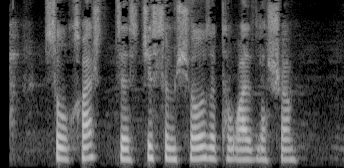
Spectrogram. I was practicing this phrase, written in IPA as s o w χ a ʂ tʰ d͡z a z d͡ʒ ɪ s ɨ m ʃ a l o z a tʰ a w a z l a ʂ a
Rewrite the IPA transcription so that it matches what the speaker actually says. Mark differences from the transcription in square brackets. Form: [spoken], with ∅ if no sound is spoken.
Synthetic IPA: s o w χ a ʂ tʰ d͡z a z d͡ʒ ɪ s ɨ m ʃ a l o z a tʰ a w a z l a ʂ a

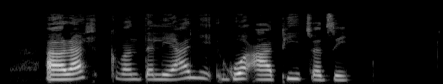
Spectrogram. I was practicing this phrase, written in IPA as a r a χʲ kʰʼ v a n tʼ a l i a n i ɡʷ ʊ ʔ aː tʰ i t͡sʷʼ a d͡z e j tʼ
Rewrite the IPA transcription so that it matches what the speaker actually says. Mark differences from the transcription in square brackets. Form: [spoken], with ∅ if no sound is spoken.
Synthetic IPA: a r a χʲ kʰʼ v a n tʼ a l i a n i ɡʷ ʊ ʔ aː [pʰ] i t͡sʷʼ a d͡z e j tʼ

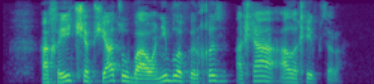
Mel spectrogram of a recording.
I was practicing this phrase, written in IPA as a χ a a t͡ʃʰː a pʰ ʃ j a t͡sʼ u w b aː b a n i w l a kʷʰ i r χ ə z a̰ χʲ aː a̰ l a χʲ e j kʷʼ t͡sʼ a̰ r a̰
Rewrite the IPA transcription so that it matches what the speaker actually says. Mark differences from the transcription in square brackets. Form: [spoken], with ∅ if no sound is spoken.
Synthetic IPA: a χ a [i] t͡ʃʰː a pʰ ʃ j a t͡sʼ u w b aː [w] a n i [b] l a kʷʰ i r χ ə z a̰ χʲ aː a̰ l a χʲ e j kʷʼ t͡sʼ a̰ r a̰

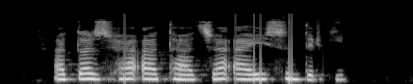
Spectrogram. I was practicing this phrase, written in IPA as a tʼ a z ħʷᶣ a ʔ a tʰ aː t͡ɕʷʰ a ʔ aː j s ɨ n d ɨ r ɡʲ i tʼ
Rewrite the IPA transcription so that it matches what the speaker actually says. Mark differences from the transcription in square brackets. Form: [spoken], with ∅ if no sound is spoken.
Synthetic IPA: a tʼ a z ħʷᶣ a ʔ a tʰ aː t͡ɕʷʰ a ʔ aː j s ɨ n d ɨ r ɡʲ i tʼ

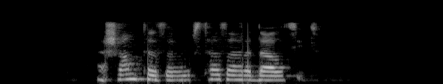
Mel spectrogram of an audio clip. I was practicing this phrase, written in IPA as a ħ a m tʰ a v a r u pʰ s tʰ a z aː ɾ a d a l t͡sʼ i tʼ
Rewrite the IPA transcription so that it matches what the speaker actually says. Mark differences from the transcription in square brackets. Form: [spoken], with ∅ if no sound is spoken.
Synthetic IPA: a [ʂ] a m tʰ a [z] a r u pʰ s tʰ a z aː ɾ a d a l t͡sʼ i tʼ

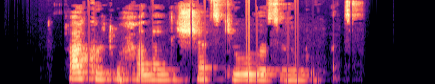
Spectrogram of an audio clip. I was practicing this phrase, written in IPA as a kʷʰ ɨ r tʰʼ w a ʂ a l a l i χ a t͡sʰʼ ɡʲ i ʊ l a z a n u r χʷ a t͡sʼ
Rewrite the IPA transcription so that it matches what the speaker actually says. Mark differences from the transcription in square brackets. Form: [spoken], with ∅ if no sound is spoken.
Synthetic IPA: a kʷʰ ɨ r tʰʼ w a [ħ] a l a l i [ʃ] a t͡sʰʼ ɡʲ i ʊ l a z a n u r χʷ a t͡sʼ

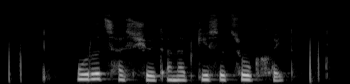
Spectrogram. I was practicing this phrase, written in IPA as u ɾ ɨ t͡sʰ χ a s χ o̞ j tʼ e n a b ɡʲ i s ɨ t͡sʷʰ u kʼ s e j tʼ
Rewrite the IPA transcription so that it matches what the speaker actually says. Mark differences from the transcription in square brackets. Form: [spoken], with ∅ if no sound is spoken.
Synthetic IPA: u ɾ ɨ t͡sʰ [ħ] a s [ʃ] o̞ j tʼ [a] n a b ɡʲ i s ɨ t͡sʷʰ u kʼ [χ] e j tʼ

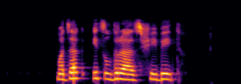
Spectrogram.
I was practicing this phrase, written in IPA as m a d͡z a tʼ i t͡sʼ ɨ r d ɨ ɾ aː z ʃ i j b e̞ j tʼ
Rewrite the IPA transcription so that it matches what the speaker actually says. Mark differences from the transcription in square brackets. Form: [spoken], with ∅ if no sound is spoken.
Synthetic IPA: m a d͡z a [kʼ] i t͡sʼ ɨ [l] d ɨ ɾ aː z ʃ [e] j b e̞ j tʼ

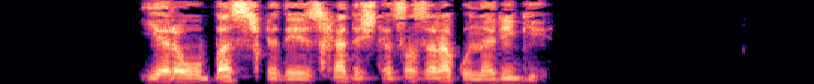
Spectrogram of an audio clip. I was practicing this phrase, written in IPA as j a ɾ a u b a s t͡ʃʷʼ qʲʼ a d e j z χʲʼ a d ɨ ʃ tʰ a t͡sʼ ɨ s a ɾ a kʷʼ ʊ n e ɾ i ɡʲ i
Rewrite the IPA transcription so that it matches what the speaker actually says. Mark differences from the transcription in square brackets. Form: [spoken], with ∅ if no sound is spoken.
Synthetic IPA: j a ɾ a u b a s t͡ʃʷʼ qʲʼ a d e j z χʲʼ a d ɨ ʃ tʰ a t͡sʼ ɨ [z] a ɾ a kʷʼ ʊ n [a] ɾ i ɡʲ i

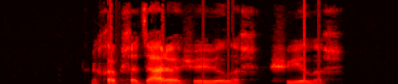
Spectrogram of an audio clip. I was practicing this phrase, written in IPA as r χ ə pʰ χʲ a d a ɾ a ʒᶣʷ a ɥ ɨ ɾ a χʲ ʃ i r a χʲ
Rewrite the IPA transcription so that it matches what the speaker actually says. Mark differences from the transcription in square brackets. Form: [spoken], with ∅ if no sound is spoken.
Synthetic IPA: r χ ə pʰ χʲ a [d͡z] a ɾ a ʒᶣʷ a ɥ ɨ [l] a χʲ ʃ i [l] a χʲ

